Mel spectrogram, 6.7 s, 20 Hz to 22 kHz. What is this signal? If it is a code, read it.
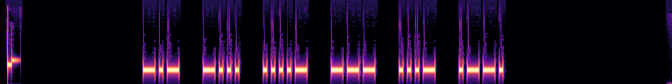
Morse code, heard as a keyed tone, about 32 wpm, spaced as for 22 wpm, 700 Hz. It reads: KB4OVP
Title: USA Call Signs - 6 Characters - 2x Character Spacing - 30wpm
